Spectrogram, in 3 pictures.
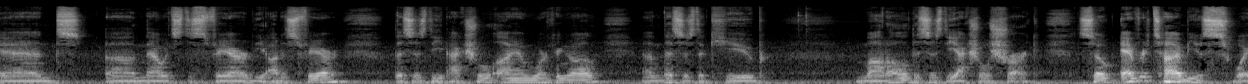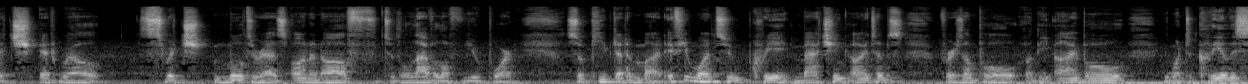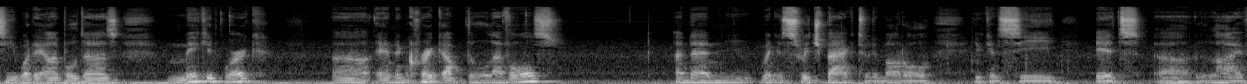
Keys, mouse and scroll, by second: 1.2-4.2 scroll down 1, 30.2 double click, 34.4 middle click.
